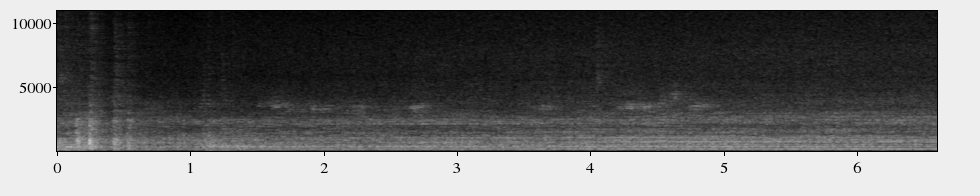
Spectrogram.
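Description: Seibu 2000-series electric train heard from inside the car: a steady hum with several held tones over a running rumble, with a brief sharp knock or clatter just after the start.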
